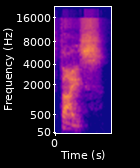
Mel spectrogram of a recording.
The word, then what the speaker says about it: Thaiss: It's Thaiss. Thaiss. Okay, Matt Thaiss. Yeah, I looked up his pronunciation on BREF.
